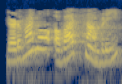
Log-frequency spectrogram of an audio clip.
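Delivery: plain reading voice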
